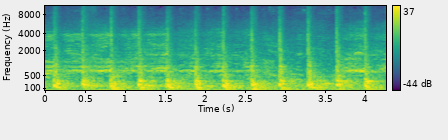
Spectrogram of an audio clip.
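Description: Pow wow drum group playing: a large powwow drum struck in unison in a steady beat of about three strokes a second, with the singers' high voices over it.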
